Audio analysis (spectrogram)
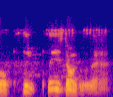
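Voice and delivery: mock nice, sweet, calm pleading tone. Retelling a talk with her about a gated trail: retelling own pleading. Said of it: "I'm just pleading with her".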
